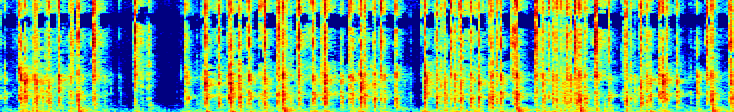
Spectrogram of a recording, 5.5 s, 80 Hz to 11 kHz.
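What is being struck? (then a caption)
Mechanical keyboard, plastic keycaps on metal plate. A SteelSeries Apex 7 TKL mechanical keyboard with red linear switches, black plastic keycaps and an aluminum plate is typed on continuously with the fingertips of both hands. Rapid, crisp key taps with short low thocks and bright clicky tops run in quick bursts, with brief pauses near one and three seconds.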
